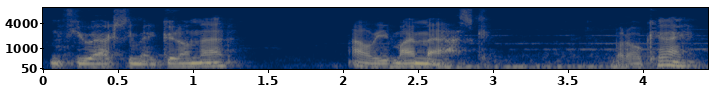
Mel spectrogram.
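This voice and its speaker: A man's voice: on the low side, moderate pace, a little hiss or hum, lightly acted. Wry masked male vigilante played by an actor. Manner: wry, conversational. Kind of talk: video game cutscene acting.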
